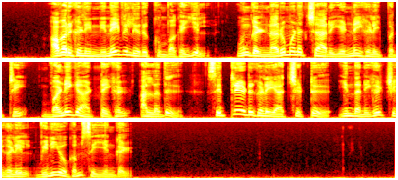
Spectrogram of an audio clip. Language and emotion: Tamil, neutral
